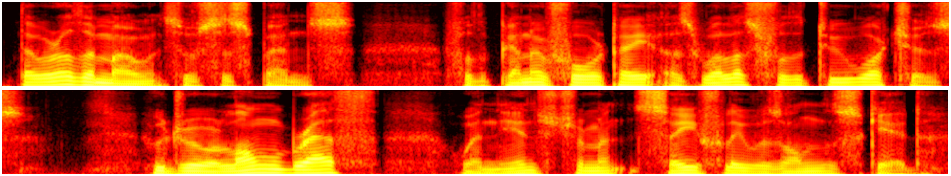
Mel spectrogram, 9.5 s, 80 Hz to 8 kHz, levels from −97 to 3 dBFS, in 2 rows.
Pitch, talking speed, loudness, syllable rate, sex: 100 Hz, 185 wpm, -17 LUFS, 5.6 syllables/s, male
